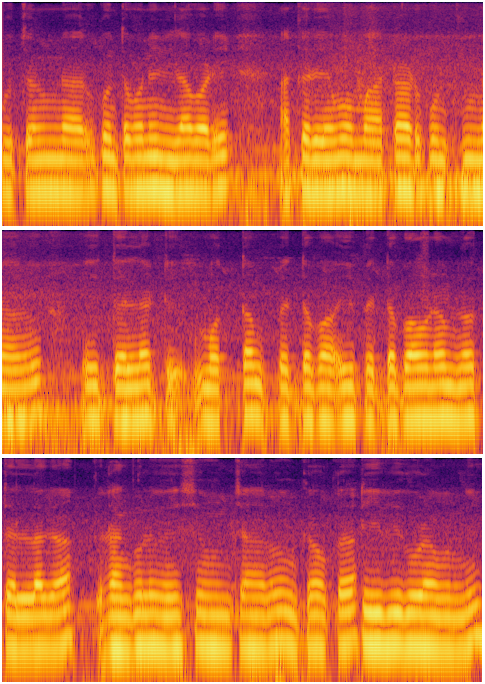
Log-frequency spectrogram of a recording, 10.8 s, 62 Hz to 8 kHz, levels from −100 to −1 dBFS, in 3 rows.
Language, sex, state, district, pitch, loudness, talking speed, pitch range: Telugu, male, Andhra Pradesh, Srikakulam, 130 Hz, -14 LUFS, 120 wpm, 130-135 Hz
